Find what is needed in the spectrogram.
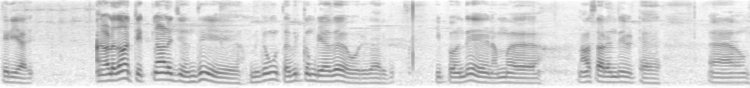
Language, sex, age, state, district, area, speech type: Tamil, male, 60+, Tamil Nadu, Sivaganga, urban, spontaneous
